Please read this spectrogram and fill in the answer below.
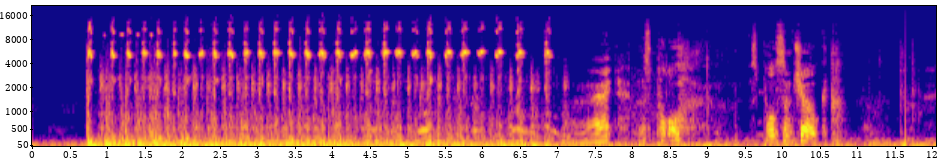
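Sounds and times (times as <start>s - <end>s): fuel pump ticking: 0.7s - 7.2s
low rumble: 6.4s - 10.0s.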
